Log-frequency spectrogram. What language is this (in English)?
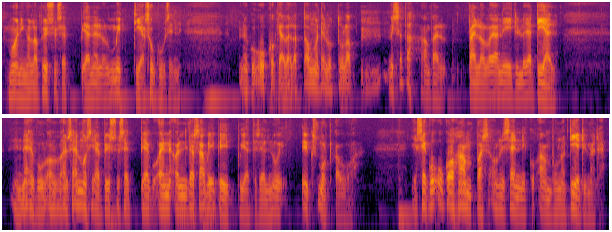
Finnish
